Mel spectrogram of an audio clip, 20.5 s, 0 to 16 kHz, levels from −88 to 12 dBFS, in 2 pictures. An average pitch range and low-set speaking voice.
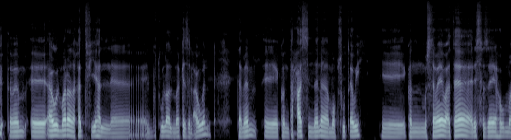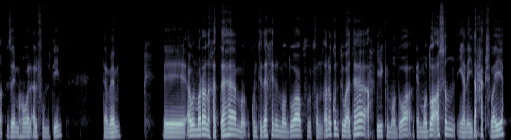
Yes: average, 3.1 semitones; low, 115 Hz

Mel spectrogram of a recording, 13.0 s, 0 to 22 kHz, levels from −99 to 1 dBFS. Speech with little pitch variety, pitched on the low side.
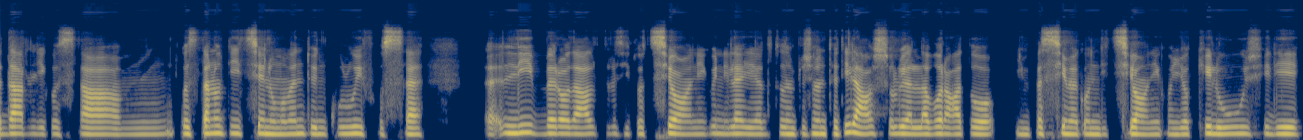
No: narrow, 1.4 semitones; medium, 185 Hz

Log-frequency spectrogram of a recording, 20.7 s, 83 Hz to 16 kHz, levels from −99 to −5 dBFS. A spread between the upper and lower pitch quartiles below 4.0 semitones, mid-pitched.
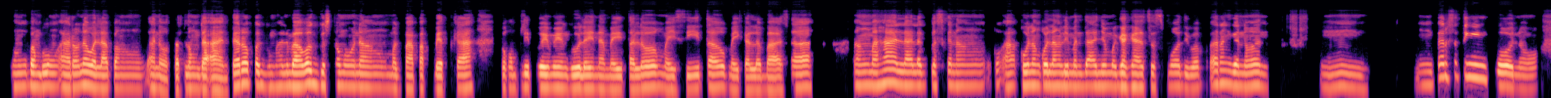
Yes: narrow, 2.4 semitones; medium, 155 Hz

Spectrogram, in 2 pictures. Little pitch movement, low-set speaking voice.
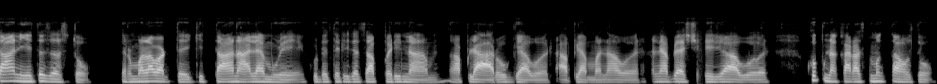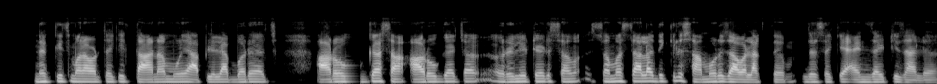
Yes: narrow, 2.3 semitones; low, 125 Hz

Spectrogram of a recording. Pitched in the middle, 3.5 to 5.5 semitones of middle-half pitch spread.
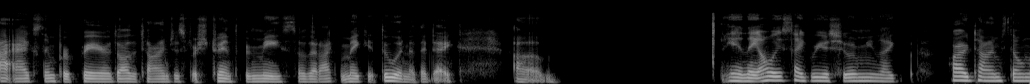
Yes: medium, 145 Hz; average, 4.4 semitones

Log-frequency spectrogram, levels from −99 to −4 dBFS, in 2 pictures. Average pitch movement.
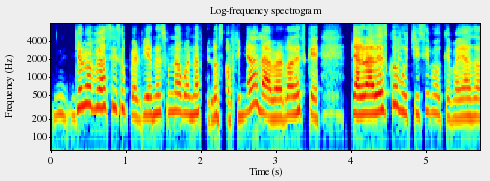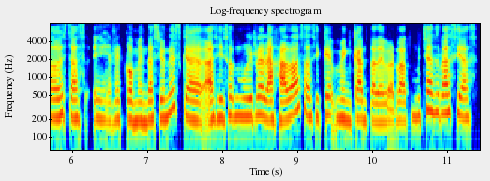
Yes: average, 3.3 semitones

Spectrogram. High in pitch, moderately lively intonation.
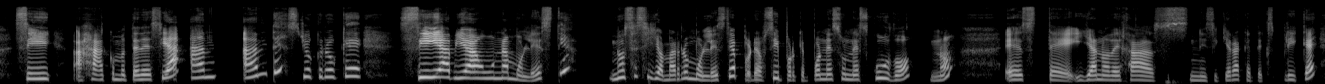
No: high, 245 Hz; wide, 6.4 semitones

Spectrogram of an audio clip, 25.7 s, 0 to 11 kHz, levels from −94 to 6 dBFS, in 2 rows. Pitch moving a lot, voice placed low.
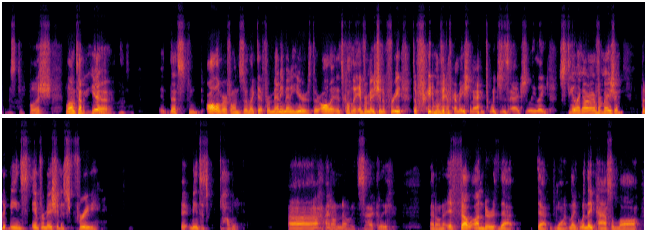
Yes: wide, 8.2 semitones; low, 120 Hz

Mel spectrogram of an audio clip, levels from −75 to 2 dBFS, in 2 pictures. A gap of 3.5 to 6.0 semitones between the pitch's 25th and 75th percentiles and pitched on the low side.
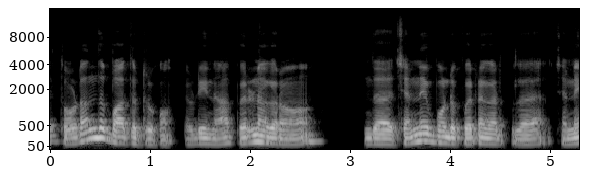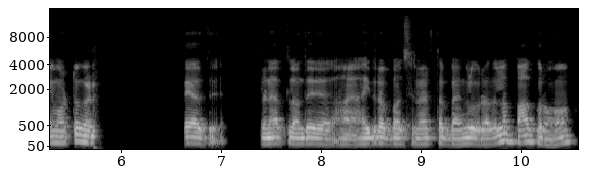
No: average, 2.9 semitones; low, 105 Hz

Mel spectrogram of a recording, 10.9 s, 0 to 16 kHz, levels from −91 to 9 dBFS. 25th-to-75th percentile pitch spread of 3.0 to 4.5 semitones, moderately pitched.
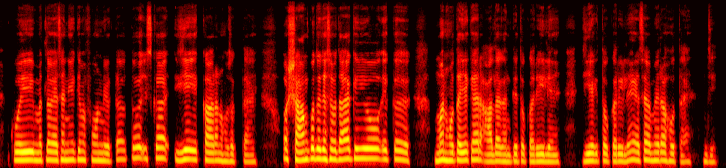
Yes: average, 3.6 semitones; medium, 180 Hz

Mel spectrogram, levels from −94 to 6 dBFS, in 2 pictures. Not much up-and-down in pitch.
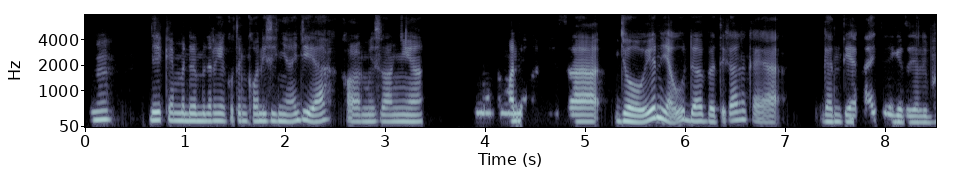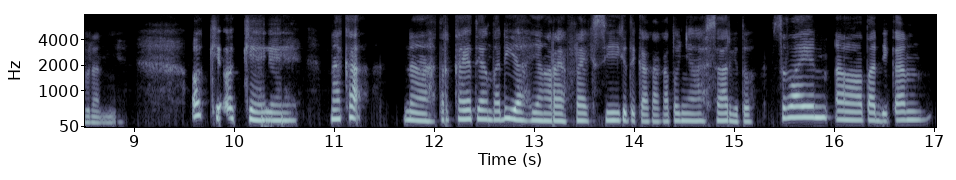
No: average, 4.0 semitones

